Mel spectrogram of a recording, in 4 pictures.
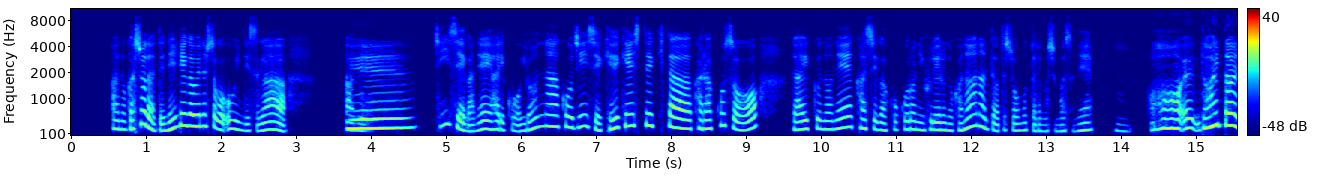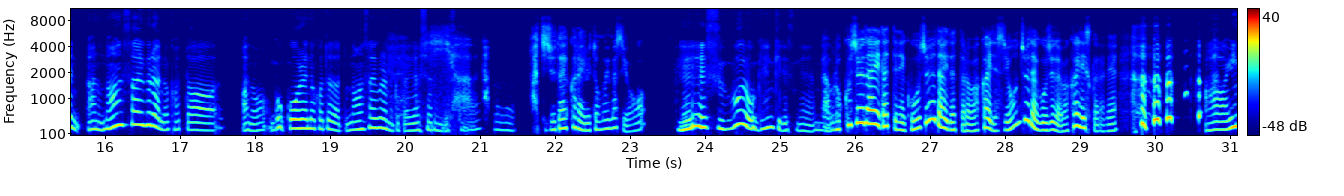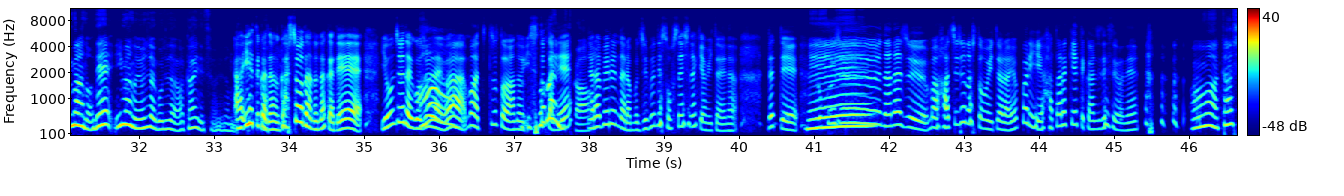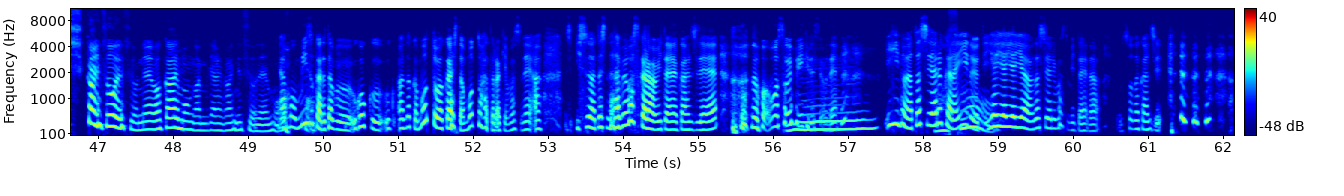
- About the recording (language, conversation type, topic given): Japanese, podcast, 人生の最期に流したい「エンディング曲」は何ですか？
- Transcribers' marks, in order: surprised: "ええ！"; laugh; laugh; other noise; laugh; laugh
